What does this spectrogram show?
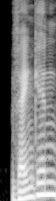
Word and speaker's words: Wengen: were trying to find places to eat in wengen did I pronounce it right yes um are you gonna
